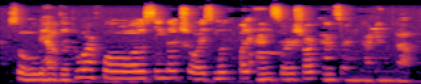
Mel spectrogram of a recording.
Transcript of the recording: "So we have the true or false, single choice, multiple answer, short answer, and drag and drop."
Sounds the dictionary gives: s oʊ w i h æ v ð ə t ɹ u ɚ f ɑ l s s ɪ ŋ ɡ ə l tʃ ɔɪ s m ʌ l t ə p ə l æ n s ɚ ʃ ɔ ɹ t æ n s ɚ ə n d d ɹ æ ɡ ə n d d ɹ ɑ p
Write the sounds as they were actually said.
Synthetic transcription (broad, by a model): s oʊ w i h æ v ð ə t u ɚ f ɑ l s s ɪ ŋ ɡ ə l tʃ ɔɪ s m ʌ l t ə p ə l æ n s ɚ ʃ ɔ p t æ n s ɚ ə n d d æ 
